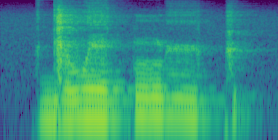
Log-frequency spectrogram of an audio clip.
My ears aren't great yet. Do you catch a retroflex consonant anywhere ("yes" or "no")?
no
